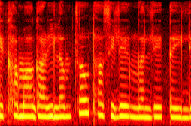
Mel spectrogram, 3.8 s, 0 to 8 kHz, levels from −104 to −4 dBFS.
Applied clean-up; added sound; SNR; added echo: none; none; none; none.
